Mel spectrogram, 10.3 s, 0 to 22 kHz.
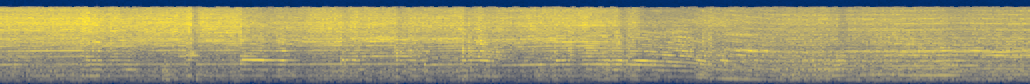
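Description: Kitchen-mixer electric motor running bare with a high whine while a wooden 2x4 is pressed against it. About seven seconds in, its pitch sags sharply as the wood drags on the shaft, then climbs partly back.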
